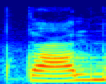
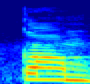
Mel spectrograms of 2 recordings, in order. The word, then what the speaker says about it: calm: L और M जब भी किसी भी शब्द में आते हैं एक साथ, तो यहाँ पे जो L होती है उसका प्रोनाउंसिएशन बच्चों हम नहीं करते हैं, इसीलिए इसको हम काल्म नहीं पढ़ते हैं, क्या पढ़ते हैं, काम पढ़ते हैं।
